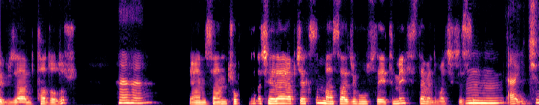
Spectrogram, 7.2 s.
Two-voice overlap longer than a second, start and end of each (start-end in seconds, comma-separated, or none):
none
